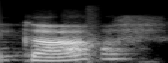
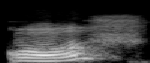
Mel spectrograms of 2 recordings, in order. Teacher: Kaf, when you say kaf, your mouth opens wider, and when you say this qaf, your mouth rounds.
